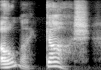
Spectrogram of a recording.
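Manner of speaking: high-pitched exclamation dripping with sarcasm. Retelling own reply to someone too busy giving ibuprofen: retelling own sarcastic reply. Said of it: "candidly and rather sarcastically".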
